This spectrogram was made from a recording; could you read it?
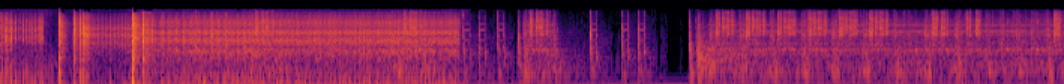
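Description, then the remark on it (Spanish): A coin clinks as it drops into a slot, then a machine whirs and rattles steadily, stutters to a brief stop and starts up again with a choppy mechanical churning. No voices. “Eche una moneda y quedará alucinado.”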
